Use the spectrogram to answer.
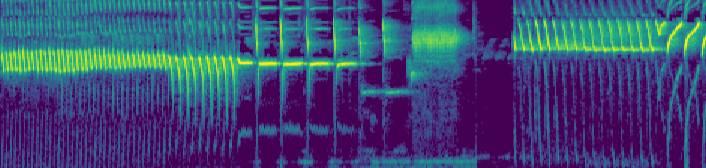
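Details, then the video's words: Singing canary used as training song and to excite hens for breeding: a long rapid trill that slows into spaced sweeping notes, clipped chips and a buzz, a silent gap, then renewed fast trilling with rising slurs. "تغريد كناري للتسميع و تهييج الانات للتزاوج حصريا - canary singing training"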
